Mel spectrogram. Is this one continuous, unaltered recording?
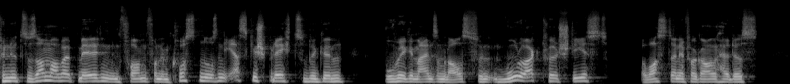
yes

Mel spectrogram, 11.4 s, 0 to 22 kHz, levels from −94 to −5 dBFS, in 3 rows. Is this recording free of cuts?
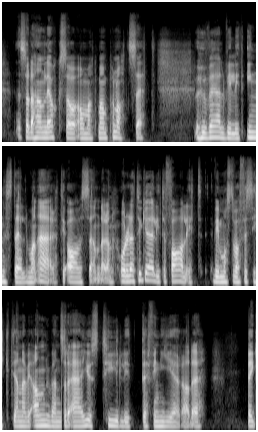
no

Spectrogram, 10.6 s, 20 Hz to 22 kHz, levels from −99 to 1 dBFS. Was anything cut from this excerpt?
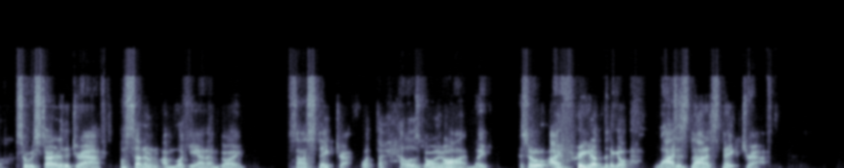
yes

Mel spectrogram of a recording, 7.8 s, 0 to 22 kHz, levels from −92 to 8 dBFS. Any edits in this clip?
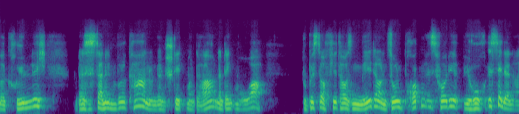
no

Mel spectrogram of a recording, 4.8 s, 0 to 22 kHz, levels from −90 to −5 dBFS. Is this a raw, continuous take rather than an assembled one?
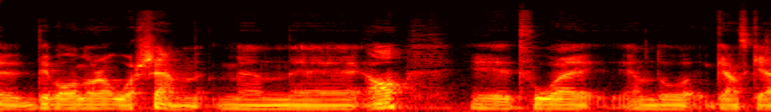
yes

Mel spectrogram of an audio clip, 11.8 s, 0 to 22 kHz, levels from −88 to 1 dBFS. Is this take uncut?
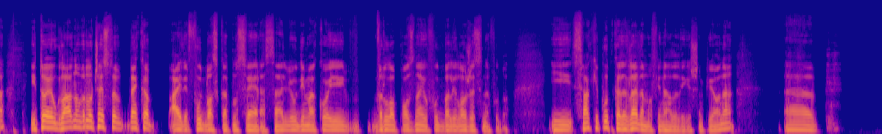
no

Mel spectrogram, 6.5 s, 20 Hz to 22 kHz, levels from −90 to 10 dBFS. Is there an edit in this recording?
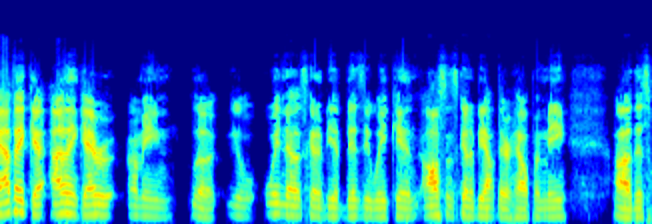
yes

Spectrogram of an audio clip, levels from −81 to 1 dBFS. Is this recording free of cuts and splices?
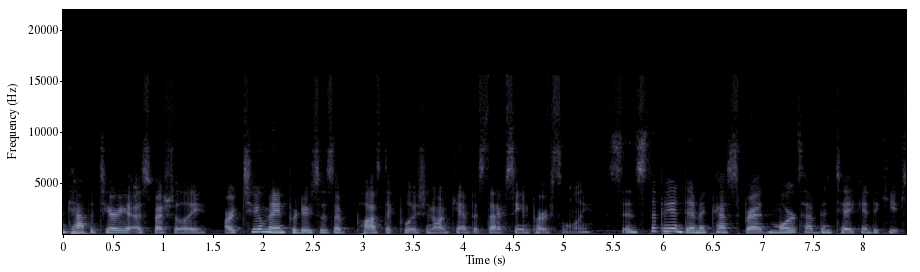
no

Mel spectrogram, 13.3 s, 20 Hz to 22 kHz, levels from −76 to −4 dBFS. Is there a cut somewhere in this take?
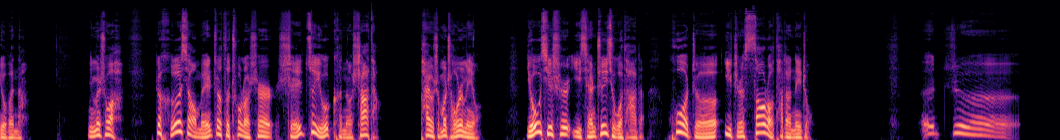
no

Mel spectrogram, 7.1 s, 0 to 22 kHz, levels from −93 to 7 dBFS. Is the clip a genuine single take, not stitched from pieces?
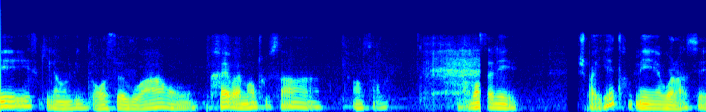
no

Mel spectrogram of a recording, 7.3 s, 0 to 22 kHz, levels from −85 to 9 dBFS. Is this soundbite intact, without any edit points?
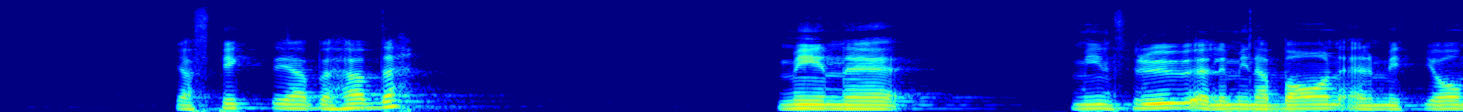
yes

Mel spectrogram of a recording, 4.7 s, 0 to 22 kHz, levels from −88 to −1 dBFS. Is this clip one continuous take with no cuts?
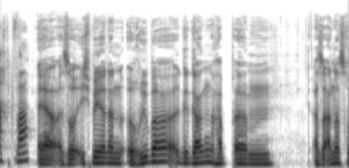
yes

